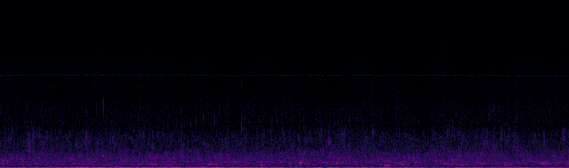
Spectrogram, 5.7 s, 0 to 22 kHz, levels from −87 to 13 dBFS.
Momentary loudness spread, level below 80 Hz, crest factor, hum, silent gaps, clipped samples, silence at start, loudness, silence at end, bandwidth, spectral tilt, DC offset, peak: 5 LU; -52 dBFS; 14 dB; none; none; under 0.1%; 0 s; -57 LUFS; 0 s; 16.5 kHz; -4 dB/octave; under 0.1%; -32 dBFS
